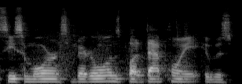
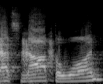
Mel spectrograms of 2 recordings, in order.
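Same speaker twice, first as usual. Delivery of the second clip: mock keyed-up, excited voice; 4 semitones higher, 4 dB louder than usual. Retelling what another hunter said when a deer showed up, imitating an excited voice. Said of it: "in an excited voice is what I heard".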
